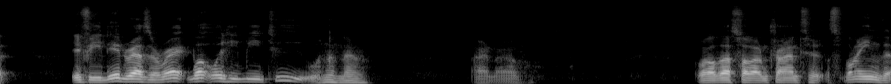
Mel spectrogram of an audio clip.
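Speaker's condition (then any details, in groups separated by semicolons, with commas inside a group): No condition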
